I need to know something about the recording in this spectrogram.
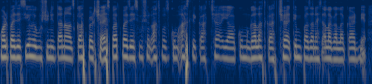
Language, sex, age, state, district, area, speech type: Kashmiri, female, 18-30, Jammu and Kashmir, Budgam, rural, spontaneous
